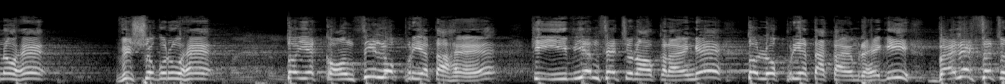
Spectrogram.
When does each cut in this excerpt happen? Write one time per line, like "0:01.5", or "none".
0:05.1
